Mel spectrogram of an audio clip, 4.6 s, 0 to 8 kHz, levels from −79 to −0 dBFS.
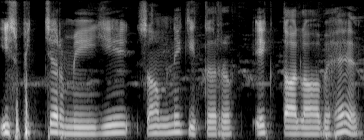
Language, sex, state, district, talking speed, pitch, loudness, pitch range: Hindi, female, Uttar Pradesh, Shamli, 130 wpm, 150 Hz, -21 LUFS, 140-170 Hz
